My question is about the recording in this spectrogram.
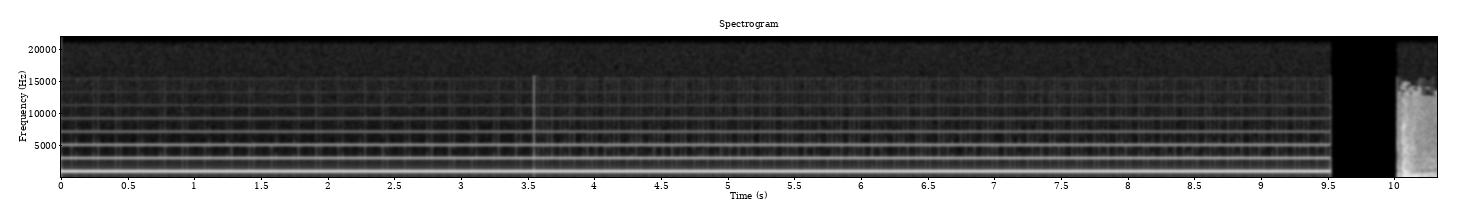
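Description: A single steady, high-pitched electronic beep tone, held unchanged for about ten seconds with nothing else under it, then cut off abruptly into dead silence near the end.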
